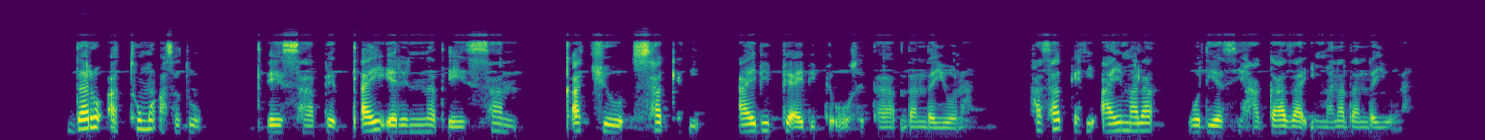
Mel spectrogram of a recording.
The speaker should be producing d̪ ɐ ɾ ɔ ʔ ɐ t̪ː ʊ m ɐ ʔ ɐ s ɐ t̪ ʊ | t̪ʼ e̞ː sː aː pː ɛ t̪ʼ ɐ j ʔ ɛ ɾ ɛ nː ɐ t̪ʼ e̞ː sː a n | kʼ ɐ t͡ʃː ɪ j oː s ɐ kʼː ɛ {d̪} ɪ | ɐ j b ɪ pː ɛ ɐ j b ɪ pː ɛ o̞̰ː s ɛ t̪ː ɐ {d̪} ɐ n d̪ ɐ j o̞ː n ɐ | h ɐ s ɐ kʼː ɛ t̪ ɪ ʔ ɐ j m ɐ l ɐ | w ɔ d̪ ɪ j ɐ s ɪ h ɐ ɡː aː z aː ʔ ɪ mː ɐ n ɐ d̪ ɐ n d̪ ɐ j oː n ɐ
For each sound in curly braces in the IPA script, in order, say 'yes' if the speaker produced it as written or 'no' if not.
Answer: no, yes

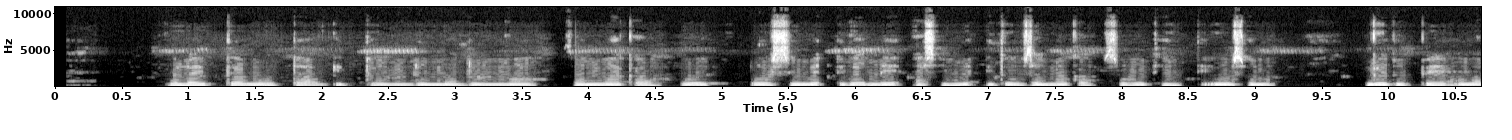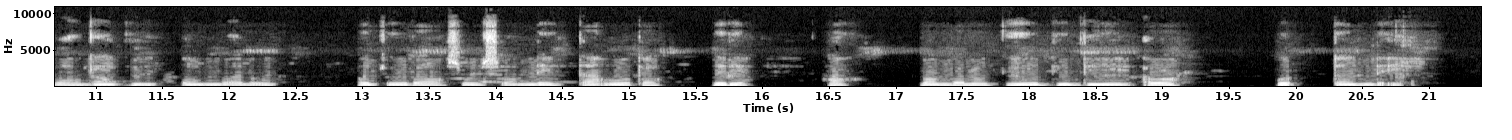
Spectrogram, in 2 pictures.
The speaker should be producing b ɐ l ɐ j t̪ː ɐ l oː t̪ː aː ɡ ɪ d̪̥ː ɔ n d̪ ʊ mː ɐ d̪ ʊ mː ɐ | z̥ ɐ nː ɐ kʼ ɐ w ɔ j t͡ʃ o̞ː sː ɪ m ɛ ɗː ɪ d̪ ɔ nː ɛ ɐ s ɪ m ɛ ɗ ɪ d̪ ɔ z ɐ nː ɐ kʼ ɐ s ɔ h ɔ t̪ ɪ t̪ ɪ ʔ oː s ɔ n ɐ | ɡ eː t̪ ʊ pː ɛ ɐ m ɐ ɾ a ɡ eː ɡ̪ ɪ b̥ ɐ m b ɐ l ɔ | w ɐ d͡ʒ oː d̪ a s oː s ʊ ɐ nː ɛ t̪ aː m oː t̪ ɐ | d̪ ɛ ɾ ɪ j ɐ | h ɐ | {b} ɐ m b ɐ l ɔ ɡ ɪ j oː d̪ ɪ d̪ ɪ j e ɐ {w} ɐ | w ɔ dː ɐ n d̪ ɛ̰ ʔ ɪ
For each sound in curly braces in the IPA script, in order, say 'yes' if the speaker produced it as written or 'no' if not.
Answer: yes, yes

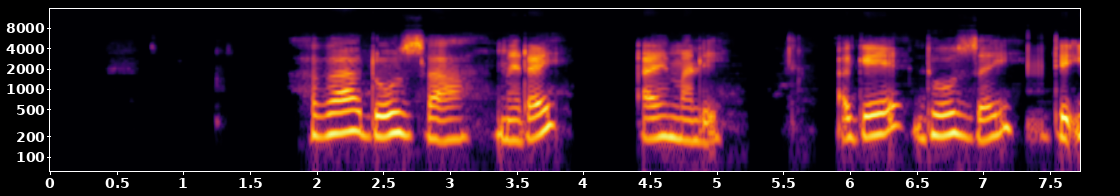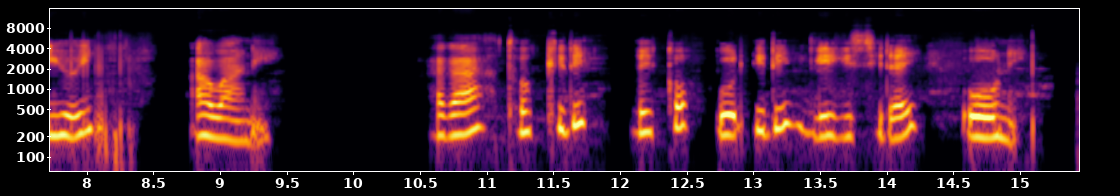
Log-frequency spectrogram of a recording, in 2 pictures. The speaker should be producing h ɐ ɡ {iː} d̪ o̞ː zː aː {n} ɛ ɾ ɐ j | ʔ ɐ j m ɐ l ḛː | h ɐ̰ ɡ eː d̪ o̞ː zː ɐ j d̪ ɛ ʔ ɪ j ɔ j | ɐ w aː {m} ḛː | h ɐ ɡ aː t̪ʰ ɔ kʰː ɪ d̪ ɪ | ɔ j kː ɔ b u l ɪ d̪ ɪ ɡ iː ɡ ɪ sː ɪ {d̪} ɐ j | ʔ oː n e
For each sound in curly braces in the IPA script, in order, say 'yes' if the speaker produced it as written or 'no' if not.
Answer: no, no, no, yes

